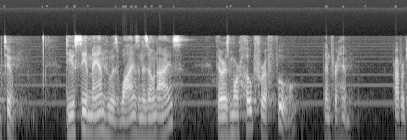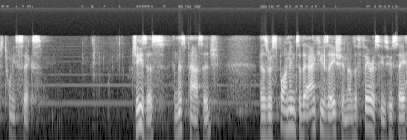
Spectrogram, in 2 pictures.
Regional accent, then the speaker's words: Seattle, Washington, United States; I grew up in Seattle, which is mostly hills like this

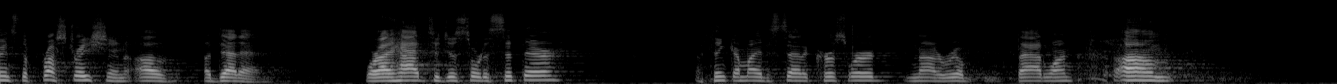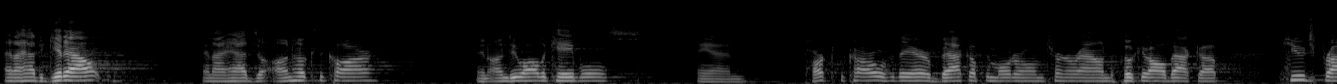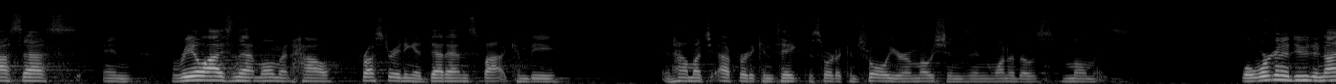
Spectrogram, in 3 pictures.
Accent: Northbrook, Illinois, United States; I grew up in Northbrook, Illinois.

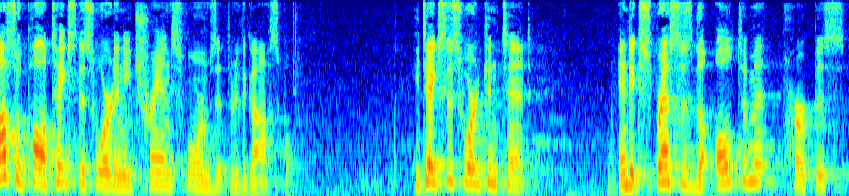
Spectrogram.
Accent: about an hour outside of Atlanta, Georgia, United States; when I was a kid growing up in Georgia, one of my favorite things to do, I grew up about an hour outside of Atlanta

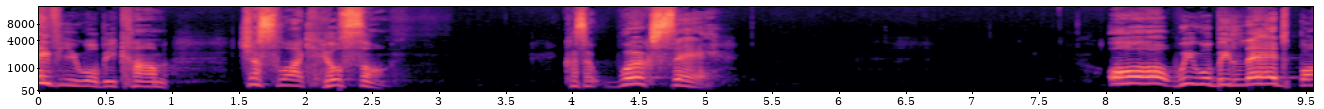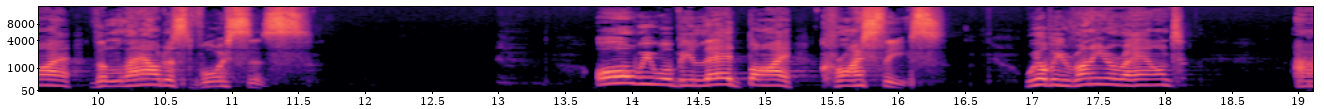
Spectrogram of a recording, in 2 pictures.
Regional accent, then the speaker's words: North East England, United Kingdom; when I was a young boy, growing up in the northeast of England

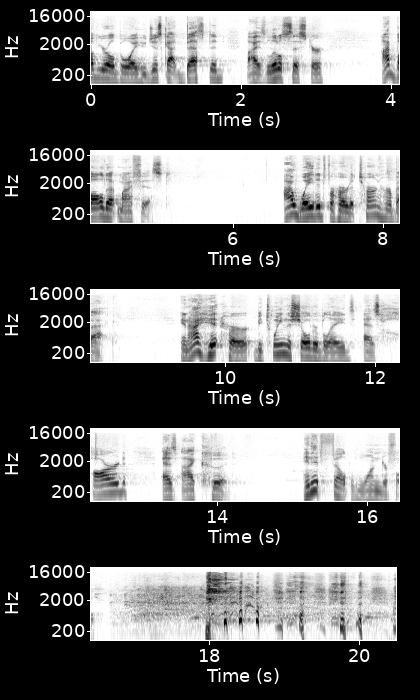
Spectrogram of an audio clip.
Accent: Cincinnati, Ohio, United States; I grew up in the Cincinnati area

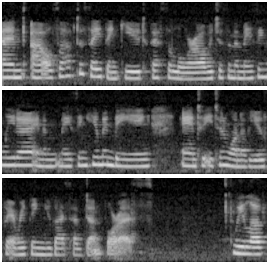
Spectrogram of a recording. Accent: Germany; moved away; I was born and raised in Germany

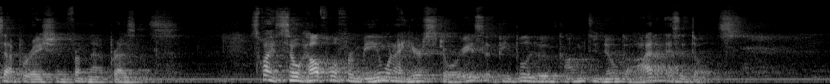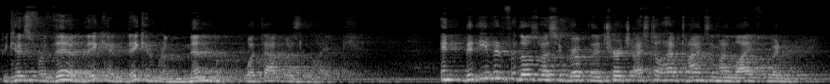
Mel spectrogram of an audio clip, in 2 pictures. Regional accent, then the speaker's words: Central Oregon, United States; moved away as an adult; also born or lived in Spokane, Washington / Marysville, Washington; I grew up in Central Oregon, east side.

